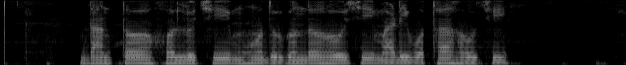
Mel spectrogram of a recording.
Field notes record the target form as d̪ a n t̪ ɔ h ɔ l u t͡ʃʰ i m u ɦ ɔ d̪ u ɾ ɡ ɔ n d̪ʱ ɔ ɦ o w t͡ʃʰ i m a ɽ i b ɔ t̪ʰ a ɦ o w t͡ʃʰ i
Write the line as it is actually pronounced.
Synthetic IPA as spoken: d̪ a n t̪ ɔ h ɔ l u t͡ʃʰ i m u ɦ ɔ d̪ u ɾ ɡ ɔ n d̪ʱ ɔ ɦ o w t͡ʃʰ i m a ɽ i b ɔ t̪ʰ a ɦ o w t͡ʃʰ i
